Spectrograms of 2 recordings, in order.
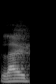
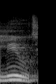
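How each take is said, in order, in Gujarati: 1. સ્વર લાંબો 'eye' અવાજ છે. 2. સ્વર ટૂંકો 'ih' અવાજ છે. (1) "ઉચ્ચાર બદલ્યો ત્યાં એડજેક્ટિવ બની ગયું" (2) "એનો ઉચ્ચાર કરો તો રહેવું થાય"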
